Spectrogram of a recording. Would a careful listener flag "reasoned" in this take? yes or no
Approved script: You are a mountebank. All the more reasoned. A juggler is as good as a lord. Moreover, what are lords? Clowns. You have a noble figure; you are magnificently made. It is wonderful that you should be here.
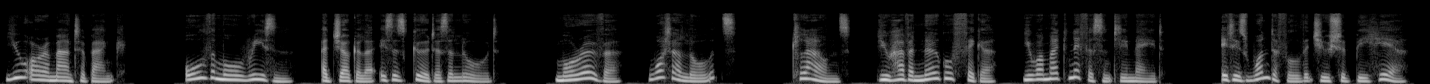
yes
